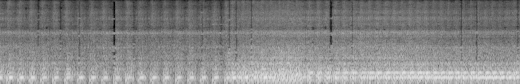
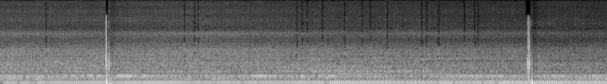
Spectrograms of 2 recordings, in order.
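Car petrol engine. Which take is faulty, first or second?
first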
